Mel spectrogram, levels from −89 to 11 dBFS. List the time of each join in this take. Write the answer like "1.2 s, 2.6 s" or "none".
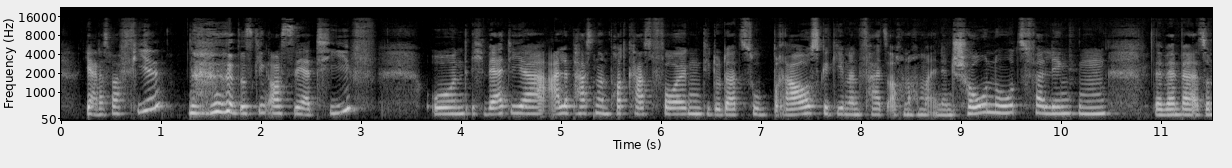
none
